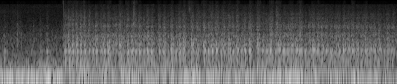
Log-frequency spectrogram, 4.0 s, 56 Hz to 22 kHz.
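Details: V12 BMW E32 750iL on its first drive in 6 years, at about 90 with the whole car shaking; a dull mid-pitched drone and rattle over road rumble, the exhaust heat shield rubbing the driveshaft.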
